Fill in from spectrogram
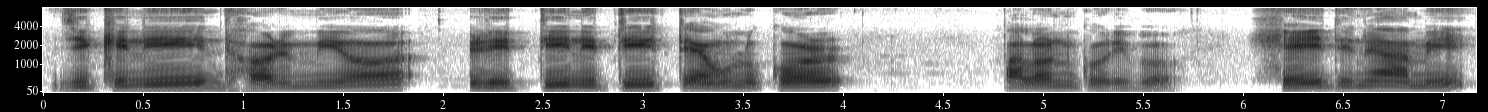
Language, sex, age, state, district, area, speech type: Assamese, male, 60+, Assam, Golaghat, urban, spontaneous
